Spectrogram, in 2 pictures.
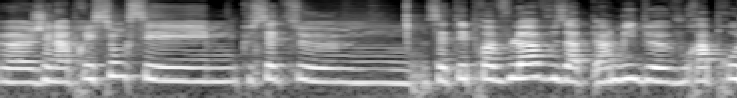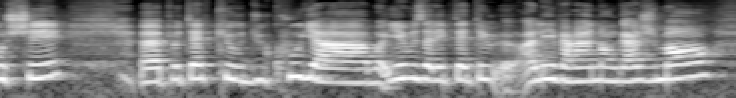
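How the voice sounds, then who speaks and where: A woman giving a casual tarot reading to camera, halting, with many fillers and a frequent "hein". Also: fairly high pitch, fairly even intonation, bright, forceful tone. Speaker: tarot card reader.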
